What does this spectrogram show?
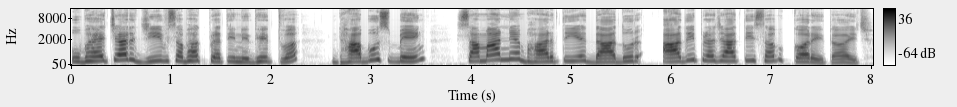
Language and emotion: Maithili, neutral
